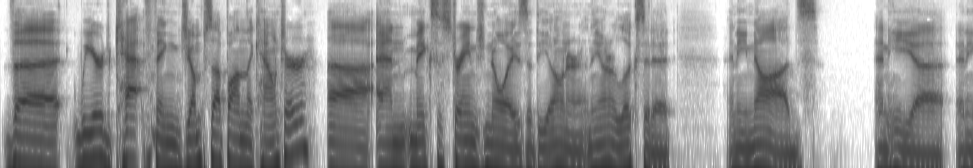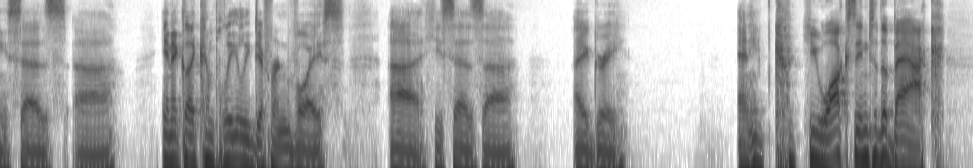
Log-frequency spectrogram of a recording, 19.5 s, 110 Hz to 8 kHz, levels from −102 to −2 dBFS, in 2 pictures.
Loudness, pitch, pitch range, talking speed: -31 LUFS, 100 Hz, 85-120 Hz, 165 wpm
